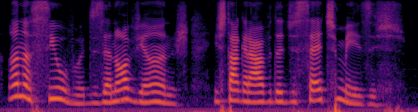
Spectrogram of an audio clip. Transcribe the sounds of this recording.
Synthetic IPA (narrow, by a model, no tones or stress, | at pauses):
ɐ̃nɐsiwvɐd͡ʒɪzenɔviɐ̃nʊsɪʃt̪aɡɾavid̪ɐd͡ʒɪsɛt͡ʃɪmezɪʃ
